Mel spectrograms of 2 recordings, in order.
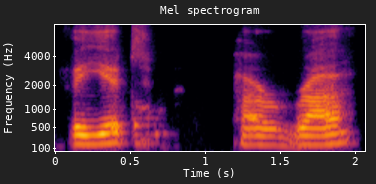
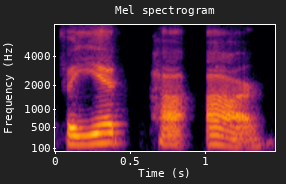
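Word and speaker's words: וְיִתְפָּאַר: v'yitparar. Vayit pa'ar. Oh, v'yitpa'ar. Right. The accent on the wrong syllable.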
